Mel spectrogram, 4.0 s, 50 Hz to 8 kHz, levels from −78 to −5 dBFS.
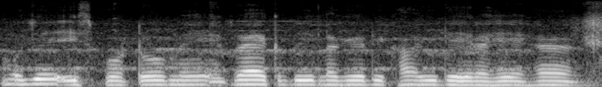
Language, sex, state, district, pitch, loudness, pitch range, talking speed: Hindi, male, Haryana, Charkhi Dadri, 140 Hz, -16 LUFS, 130-140 Hz, 165 wpm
